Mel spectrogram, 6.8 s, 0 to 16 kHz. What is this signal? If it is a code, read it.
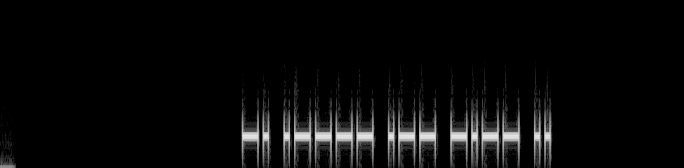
Morse code, heard as a keyed tone, about 22 wpm, 700 Hz. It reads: N1WYI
